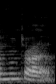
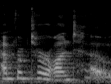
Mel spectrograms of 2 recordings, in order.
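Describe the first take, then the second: First: The T's are dropped, Toronto style. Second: The T's are crisply over-enunciated.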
